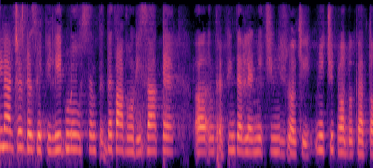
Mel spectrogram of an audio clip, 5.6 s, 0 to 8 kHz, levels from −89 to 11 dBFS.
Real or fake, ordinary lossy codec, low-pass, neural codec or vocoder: fake; none; 7.2 kHz; codec, 16 kHz in and 24 kHz out, 0.6 kbps, FireRedTTS-2 codec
